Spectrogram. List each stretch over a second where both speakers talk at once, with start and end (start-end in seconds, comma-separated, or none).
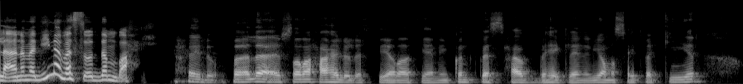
none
